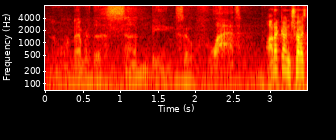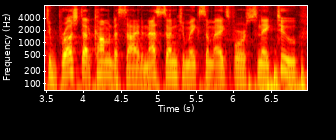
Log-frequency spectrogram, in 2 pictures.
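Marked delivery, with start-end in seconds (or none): 0.1-2.6 very soft, slow, hushed, disgusted murmur. Narrating a scene where a character wakes up and speaks, disgusted voice. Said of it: "in a disgusting voice".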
